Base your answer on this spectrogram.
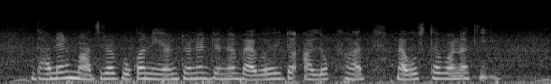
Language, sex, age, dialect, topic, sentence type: Bengali, female, 18-24, Northern/Varendri, agriculture, question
